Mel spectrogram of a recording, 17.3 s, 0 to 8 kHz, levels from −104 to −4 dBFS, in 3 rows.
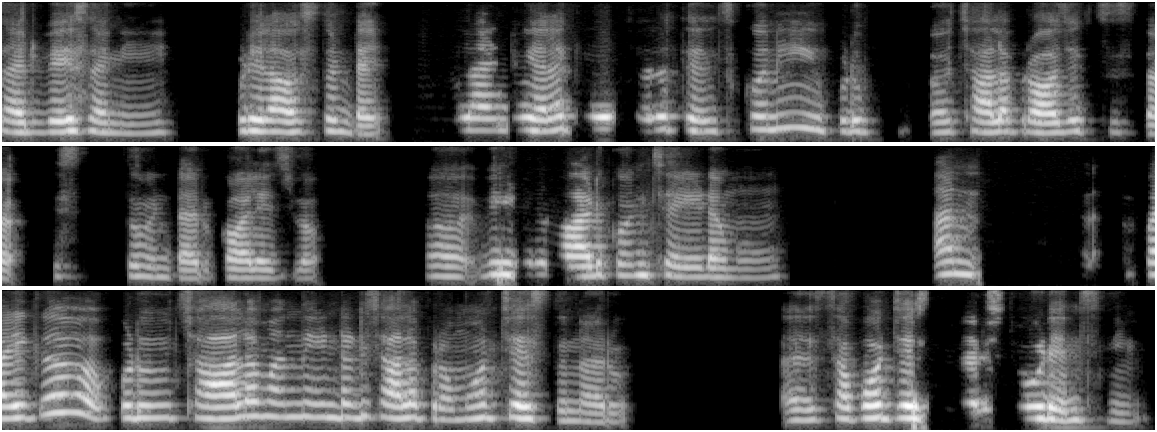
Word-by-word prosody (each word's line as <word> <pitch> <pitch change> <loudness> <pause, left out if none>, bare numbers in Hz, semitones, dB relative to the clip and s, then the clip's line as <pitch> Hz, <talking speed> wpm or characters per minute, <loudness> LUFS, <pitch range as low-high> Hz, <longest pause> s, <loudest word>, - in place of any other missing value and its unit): Surveys 225 +3 +2
అని 195 -2 -14 0.4
ఇప్పుడిలా 245 -1 +3
వస్తుంటాయి. 225 -6 -5 0.4
ఇలాంటివి 255 0 -1
ఎలా 270 - +1
క్రియేట్ 270 0 +2
చేయాలో 275 - -2
తెలుసుకుని 275 +5 -6
ఆహ్, 300 - -4
ఇప్పుడు 240 -1 -6 0.5
చాలా 220 0 +2
ప్రాజెక్ట్స్ 230 +2 +1
ఇస్తా 200 -4 -8 0.3
ఇస్తూ 215 +1 -19
ఉంటారు 180 -3 -9
కాలేజ్‌లో. 180 -1 -5 0.6
ఆహ్, 210 -1 -5
వీటిని 250 -1 -1
వాడుకుని 235 +2 +1
చేయడము 200 -3 -6 0.9
అండ్ 265 -1 -1 0.9
పైగా 265 +8 +3 0.2
ఇప్పుడు 270 +2 -1 0.3
చాలా 255 +3 +7
మందేంటంటే 285 -1 -4
చాలా 265 +1 +4
ప్రమోట్ 245 +3 -4
చేస్తున్నారు. 205 -8 +2 0.8
ఆహ్, 220 +1 -6
సపోర్ట్ 255 +2 +6
చేస్తున్నారు 260 - +6
స్టూడెంట్స్‌ని. 225 -5 +2
240 Hz, 115 wpm, -21 LUFS, 215-260 Hz, 0.9 s, చాలా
